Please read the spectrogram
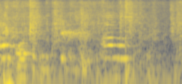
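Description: Faint voices of people murmuring in a small room, with a few soft rustles.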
